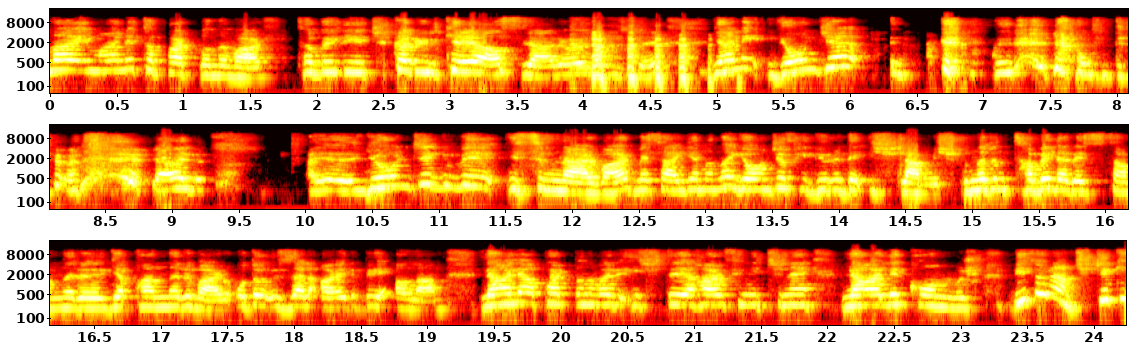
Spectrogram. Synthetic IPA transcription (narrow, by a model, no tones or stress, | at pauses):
naːimaːnɛt̪ʰapaɾk̪mˠanɯvaɾ̥ | t̪ʰabe̞lʲijɛt͡ʃʰɯ̥kaɾylʲcʰe̞jɛazjaːnɪø̞jlʲɛbiʃiʃejjaːnɪjond͡ʒa | jaːnɪd̪ | jaːnɪ | ɛːjond͡ʒaɟibiːsimlʲæɾvaɾmeselʲaːjanɯnajo̞nd͡ʒafiɟyɾyd̪ɛʔiʃlʲænmiʃbunlˠaɾɯnt̪ʰabelʲaɾɛst̪ʰanlˠaɾɯjapʰanlˠaɾɯvaɾo̞d̪aøzælʲajɾɯbiʔalˠan | lʲaːlʲɛːpʰaɾt̪lˠanɯvaɾiʃt̪ʰɛɦaɾfinit͡ʃʰinɛlʲaːlʲɛkʰo̞nmuʃbiɾd̪ønæmt͡ʃʰi̥t͡ʃʰec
